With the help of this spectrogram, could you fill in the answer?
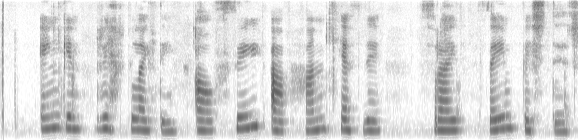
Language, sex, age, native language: Icelandic, female, 18-19, Thai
